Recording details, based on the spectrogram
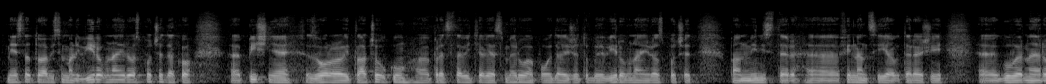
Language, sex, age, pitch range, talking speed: Slovak, male, 40-59, 90-105 Hz, 155 wpm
